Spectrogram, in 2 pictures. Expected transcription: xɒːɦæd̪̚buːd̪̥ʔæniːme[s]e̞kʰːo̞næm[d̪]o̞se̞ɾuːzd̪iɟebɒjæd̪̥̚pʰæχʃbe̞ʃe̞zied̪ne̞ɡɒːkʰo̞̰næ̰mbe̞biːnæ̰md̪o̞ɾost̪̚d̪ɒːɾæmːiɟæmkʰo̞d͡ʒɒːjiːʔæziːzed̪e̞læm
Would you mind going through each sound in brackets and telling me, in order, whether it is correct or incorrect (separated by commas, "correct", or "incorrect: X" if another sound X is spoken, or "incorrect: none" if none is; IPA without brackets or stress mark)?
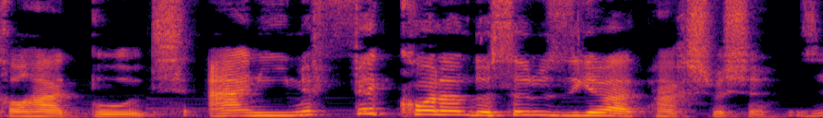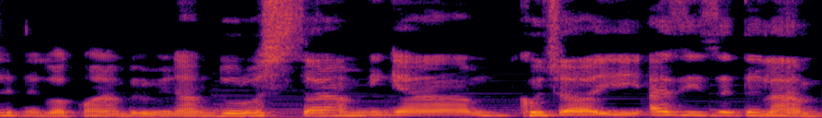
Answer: incorrect: f, correct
